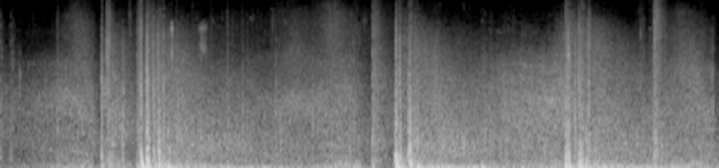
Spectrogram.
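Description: Gunfire from a World War II-style multiplayer shooter match, likely a machine gun, fills the scene as a continuous dense crackle of shots, with several louder sharp bursts and booms standing out at intervals.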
